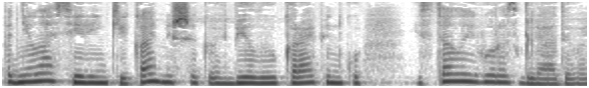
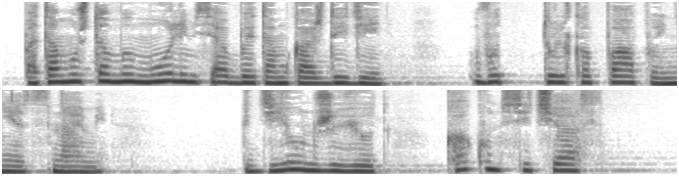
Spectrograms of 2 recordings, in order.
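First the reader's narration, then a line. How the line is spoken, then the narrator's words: Sad. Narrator (Russian): грустно сказала Надя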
